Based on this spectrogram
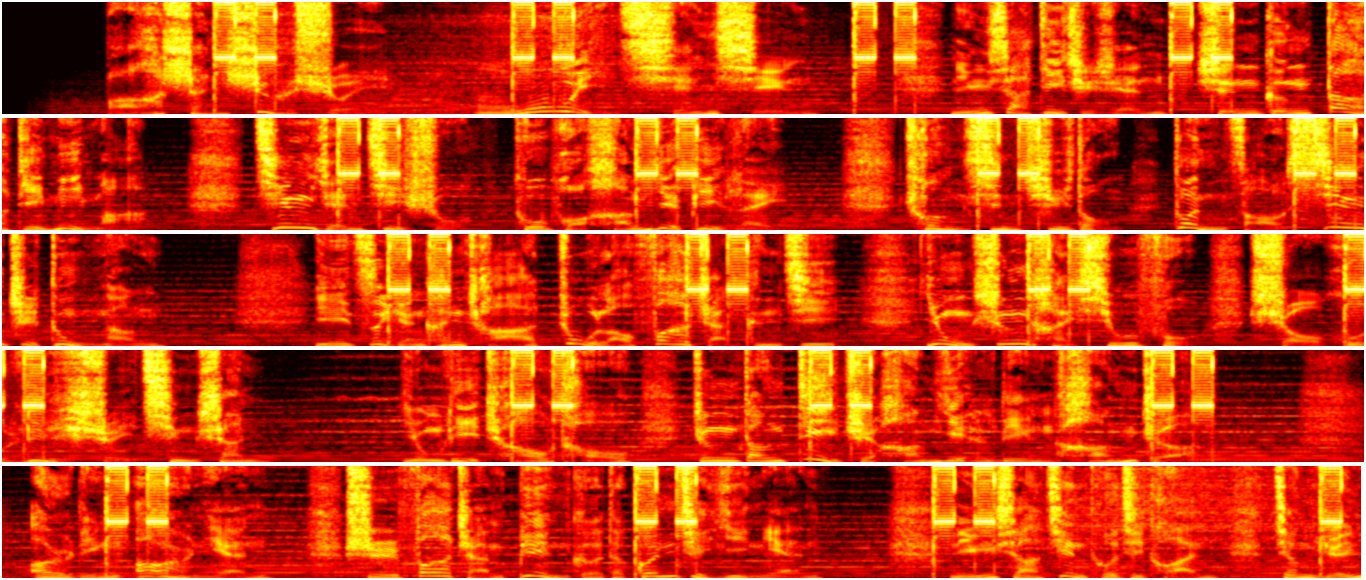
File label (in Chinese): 男 传统宣传片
